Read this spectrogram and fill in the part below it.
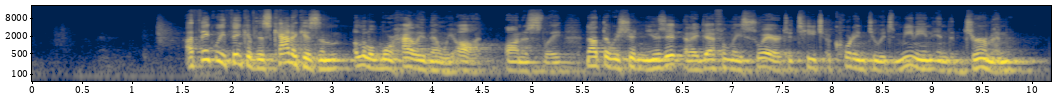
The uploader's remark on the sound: Preached at St Paul Lutheran Church , Rockford, Illinois on February 4th, 2024.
